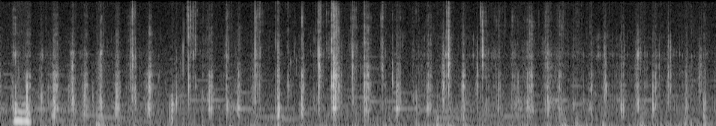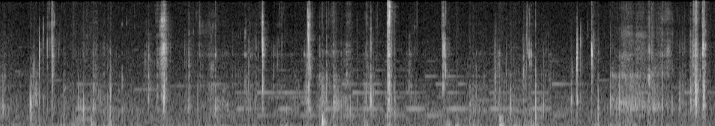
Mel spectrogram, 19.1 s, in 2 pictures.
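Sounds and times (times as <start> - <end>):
person chewing with wet smacks: 0.0 - 19.0.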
